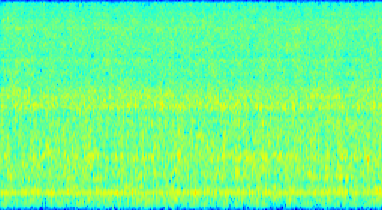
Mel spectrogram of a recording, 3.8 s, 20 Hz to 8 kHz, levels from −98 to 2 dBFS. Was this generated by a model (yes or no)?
yes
